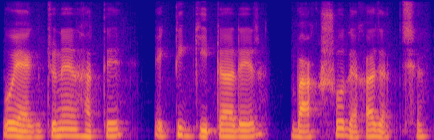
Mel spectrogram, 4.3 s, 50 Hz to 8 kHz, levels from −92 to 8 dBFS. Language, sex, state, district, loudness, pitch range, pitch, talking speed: Bengali, male, West Bengal, Alipurduar, -19 LUFS, 125-140 Hz, 130 Hz, 125 wpm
